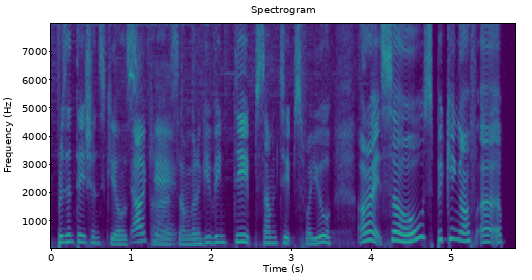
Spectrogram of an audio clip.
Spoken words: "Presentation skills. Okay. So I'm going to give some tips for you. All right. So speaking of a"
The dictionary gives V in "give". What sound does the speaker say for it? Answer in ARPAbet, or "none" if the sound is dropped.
P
